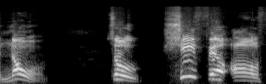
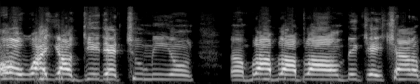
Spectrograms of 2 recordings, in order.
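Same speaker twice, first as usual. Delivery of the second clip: put-on, higher-pitched voice playing the victim; 5 semitones higher than usual. Ranting about Sharon acting like a victim, mocking her playing victim. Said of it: "Sharon acting like a fucking victim".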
